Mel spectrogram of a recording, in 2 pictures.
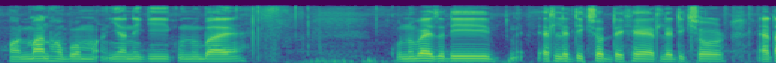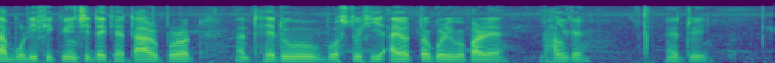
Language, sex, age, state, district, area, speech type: Assamese, male, 18-30, Assam, Lakhimpur, urban, spontaneous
